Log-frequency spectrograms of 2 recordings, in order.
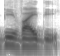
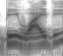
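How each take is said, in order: First: The letters are said with a Russian accent. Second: The letters are said with a plain English accent. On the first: "That's such a Russian way of saying B" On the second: "in Russian, you don't say B Y D"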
